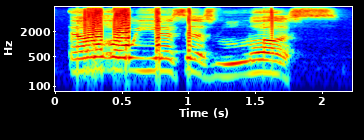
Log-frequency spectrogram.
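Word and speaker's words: loess: with stardoon all right this next word is pronounced lus now lust is also comes from a glacier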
